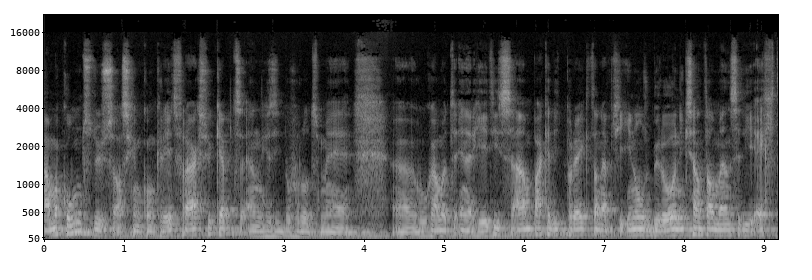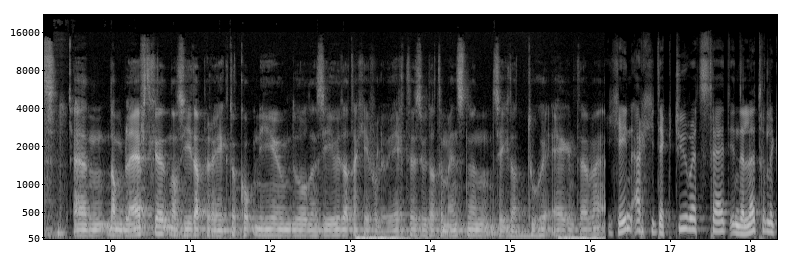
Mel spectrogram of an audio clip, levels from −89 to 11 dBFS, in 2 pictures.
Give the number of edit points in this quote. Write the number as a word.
two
